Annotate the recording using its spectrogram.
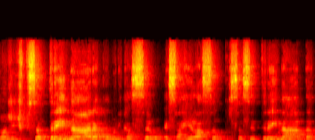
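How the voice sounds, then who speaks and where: A woman talks in an animated tone with lively intonation. Room echo is audible. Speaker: speech therapist. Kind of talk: online talk for parents. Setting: online meeting. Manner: animated, varied intonation.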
